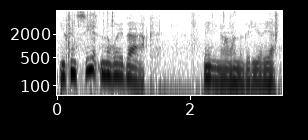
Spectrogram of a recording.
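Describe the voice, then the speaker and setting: A woman's voice: very deep voice, animated, a little fast, warm tone, a little hiss or hum. A woman casually walking through an outdoor cemetery in winter and filming on her phone. She is a little out of breath and thinks aloud as she talks, with many fillers. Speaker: author giving a tour.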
